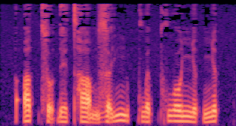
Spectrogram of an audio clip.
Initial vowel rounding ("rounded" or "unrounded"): unrounded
